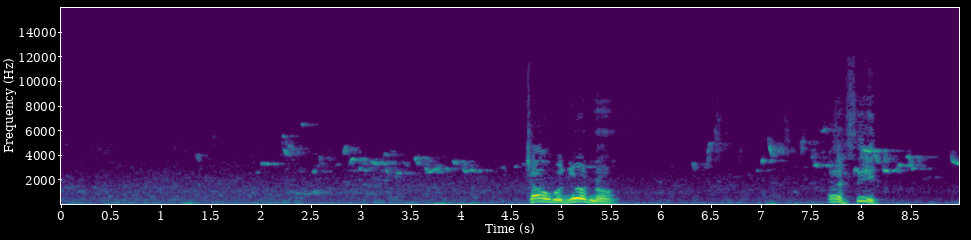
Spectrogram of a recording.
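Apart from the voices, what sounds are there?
small bird singing outdoors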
